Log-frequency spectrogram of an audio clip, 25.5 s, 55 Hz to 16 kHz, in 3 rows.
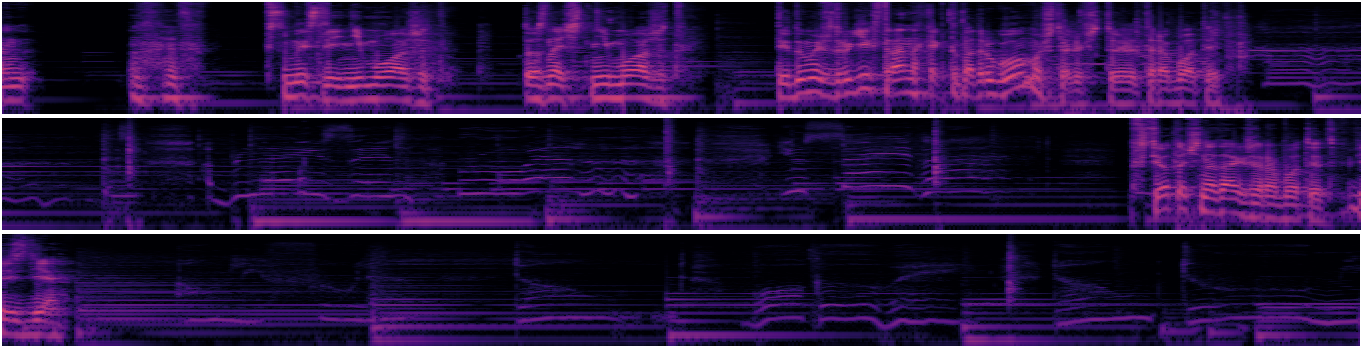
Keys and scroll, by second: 7.2 ctrl+v, 9.0 ctrl+z, 12.1 ctrl+shift+v, 13.8 ctrl+t, 22.6 ctrl+d.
